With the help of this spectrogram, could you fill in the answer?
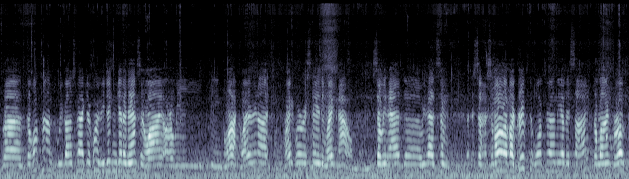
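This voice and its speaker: Guy with a high voice rallying people at a street protest, urgent, kinda far from the mic, noisy outside. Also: fairly even intonation, moderate pace. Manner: urgent, exhorting. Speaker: protest speaker. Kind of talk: impromptu rally speech to a crowd. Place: outdoors on a city street. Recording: distant noisy outdoor recording.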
